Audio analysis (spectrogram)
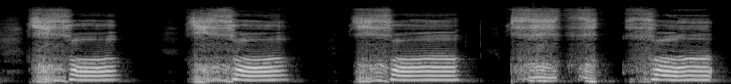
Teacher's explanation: اس کی آواز جو ہے یہ فل ماؤتھ کے اندر ہوتی ہے, ہیوی ساؤنڈ آئے گی · upper part of the throat, گلے کا جو اوپر والا حصہ جہاں سے خراش ہوتی ہے نا, یہ والا جو حصہ ہے یہاں سے ادا ہوگا. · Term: ہیوی لیٹر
